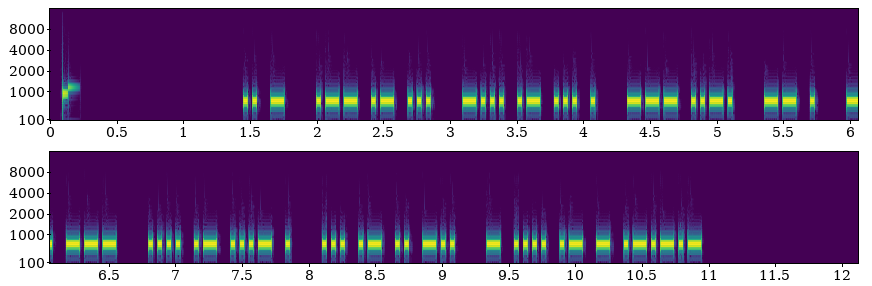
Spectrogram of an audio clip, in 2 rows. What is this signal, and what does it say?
Morse code, heard as a keyed tone, about 34 wpm, 700 Hz. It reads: IT WAS BASE OF ME TO HAVE SAID THAT.
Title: Sentences from Top 1000 Words - Review Part 1 - 35wpm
